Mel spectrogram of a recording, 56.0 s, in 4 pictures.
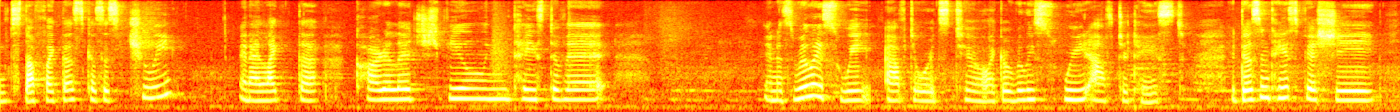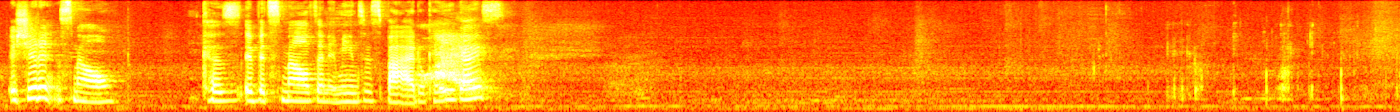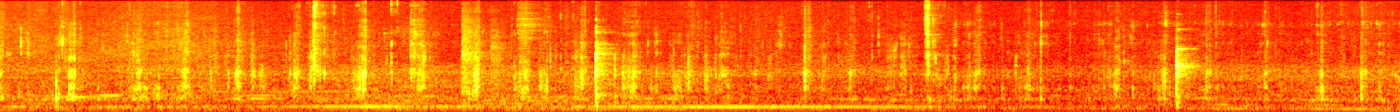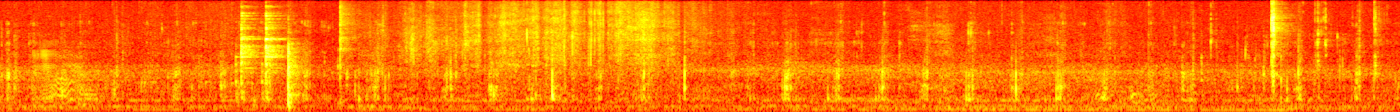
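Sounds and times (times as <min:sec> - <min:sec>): person chewing: 0:24.8 - 0:56.0.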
